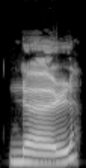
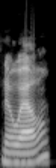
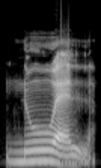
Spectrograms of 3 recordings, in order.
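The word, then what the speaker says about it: Noël: have this on top it means that o and E get their own sounds it splits them apart so normally OE together in French is pronounced so this word would be null but we know this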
